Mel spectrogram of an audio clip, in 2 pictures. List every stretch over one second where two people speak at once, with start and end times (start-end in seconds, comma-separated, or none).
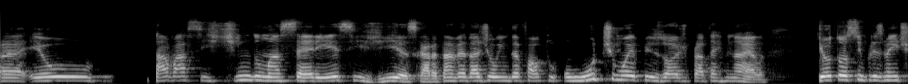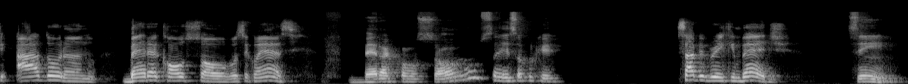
none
